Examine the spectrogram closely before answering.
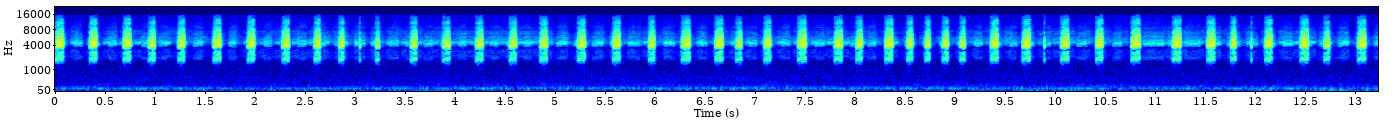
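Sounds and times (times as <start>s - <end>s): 
cicada call of short rasping pulses: 0.0s - 13.2s.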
